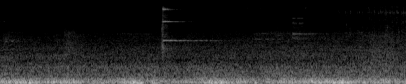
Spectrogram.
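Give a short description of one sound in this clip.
A bicycle rolls past on paving stones.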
